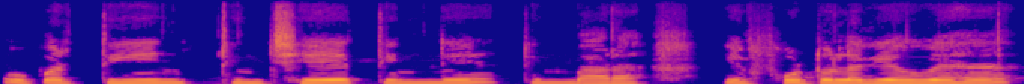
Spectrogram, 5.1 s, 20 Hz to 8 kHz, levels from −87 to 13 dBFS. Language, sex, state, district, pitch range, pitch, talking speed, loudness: Hindi, male, Bihar, Samastipur, 205-225 Hz, 215 Hz, 130 wpm, -17 LUFS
